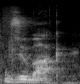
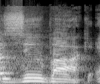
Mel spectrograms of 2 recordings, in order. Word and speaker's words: Zubac: Zubac. – And I say Zubac because so, it's spelled Zubac. But Corbin says Zubats and thinks it's this.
